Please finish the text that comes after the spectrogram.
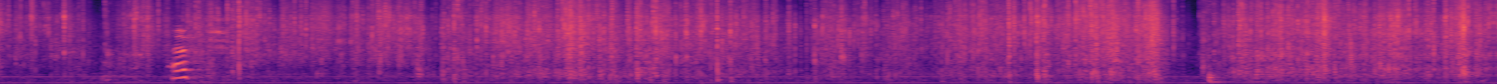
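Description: Close, continuous crinkling of plastic packaging while diamond painting diamonds are put away, with brief pauses and a faint voice now and then.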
